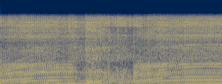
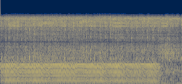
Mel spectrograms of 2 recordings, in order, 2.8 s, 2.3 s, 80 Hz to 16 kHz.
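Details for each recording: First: Echo SRM-225 two-stroke trimmer that would not rev up, after cleaning the clogged, oil-saturated muffler and cylinder port, some smoke expected; buzz climbs cleanly from a blip then holds a steady, even high rev with no surging or stumbling. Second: Echo SRM-225 two-stroke trimmer idling and unable to rev, buzzing at a steady held-back pitch and sagging; muffler and cylinder carbon-clogged, before cleaning, with almost nothing coming out the exhaust.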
